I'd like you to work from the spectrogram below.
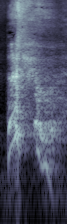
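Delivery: hard cough; coughing fit. Real, not acted.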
